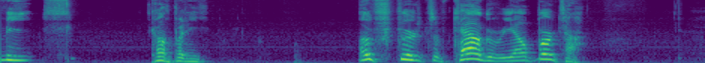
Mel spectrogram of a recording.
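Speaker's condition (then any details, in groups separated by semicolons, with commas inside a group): Parkinson's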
